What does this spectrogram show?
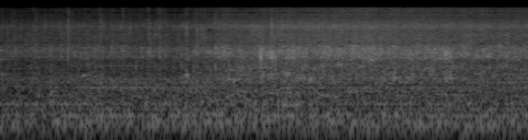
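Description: Spice paste sizzling in hot oil in an iron kadai, a steady high hiss that grows louder about two seconds in.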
